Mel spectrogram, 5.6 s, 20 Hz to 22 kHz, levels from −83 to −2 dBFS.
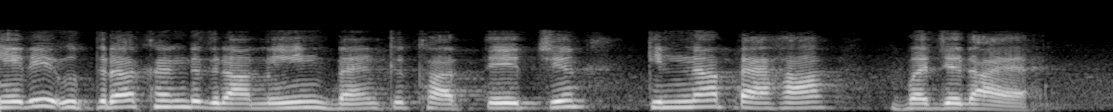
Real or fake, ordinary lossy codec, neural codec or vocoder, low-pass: fake; none; codec, 16 kHz, 1.1 kbps, Voila-Tokenizer; 7.2 kHz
